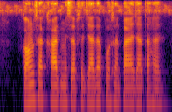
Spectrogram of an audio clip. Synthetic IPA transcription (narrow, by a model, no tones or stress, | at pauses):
kɔːnsakʰaːd̪mẽsɐbsezjaːd̪apoːsən̚paːjad͡ʒaːt̪aɦɛː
